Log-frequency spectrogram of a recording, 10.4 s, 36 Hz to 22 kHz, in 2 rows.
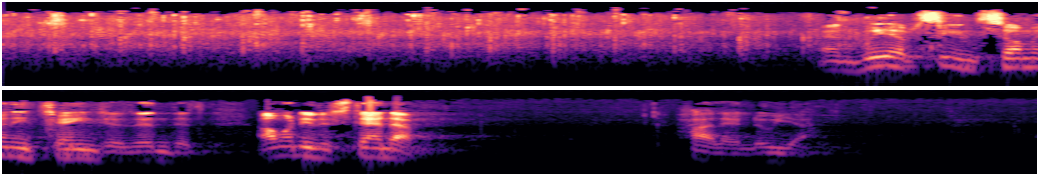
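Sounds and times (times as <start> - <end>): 
church audience clapping as a clap offering: 0.0 - 5.6
speech: 4.1 - 7.4, 8.7 - 9.4.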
